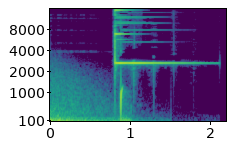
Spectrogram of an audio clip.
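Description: A low rumble fades away. A little under a second in, a single bright bell ding sounds, the notification-bell sound effect of a subscribe-button animation. It rings as one steady high tone that slowly dies away.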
